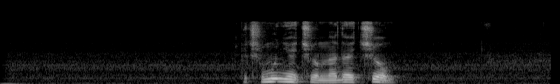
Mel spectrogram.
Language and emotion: Russian, angry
